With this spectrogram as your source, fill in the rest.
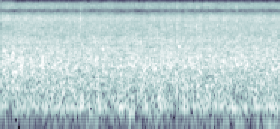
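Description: A waterfall in Douthat State Park rushes in a steady, even wash of water, soft and continuous throughout with no voices.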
